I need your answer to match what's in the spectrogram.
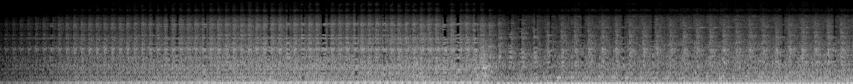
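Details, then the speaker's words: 1968 VW Double Cab truck, restoration started then stored several years in a tent garage: light quick ticking over idle, following engine speed, from a hydraulic (not mechanically adjusted) lifter not pumping up; common on these engines, a replacement lifter already fitted. "I put in another lifter in it but sometimes when you run them you're coming go away they're hydraulic lifters and this not mechanically adjusted"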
